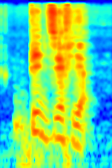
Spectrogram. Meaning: pizzeria
- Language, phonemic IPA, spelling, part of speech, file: French, /pid.ze.ʁja/, pizzéria, noun, LL-Q150 (fra)-pizzéria.wav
